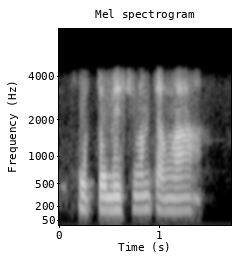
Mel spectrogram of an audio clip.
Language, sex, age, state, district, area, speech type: Manipuri, female, 60+, Manipur, Imphal East, urban, conversation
